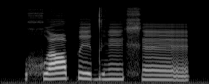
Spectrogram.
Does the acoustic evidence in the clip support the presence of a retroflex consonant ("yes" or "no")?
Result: no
